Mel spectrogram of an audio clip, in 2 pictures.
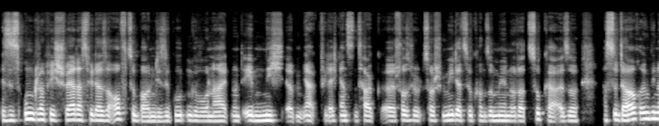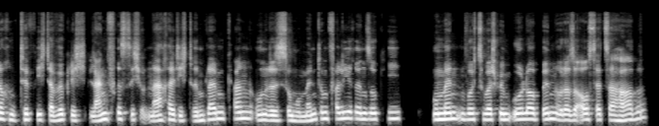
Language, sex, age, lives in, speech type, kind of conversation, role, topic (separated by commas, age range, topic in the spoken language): German, male, 20-24, Germany, conversation, advice, user, Wie kann ich starke, plötzlich auftretende Gelüste besser kontrollieren?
